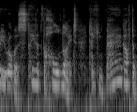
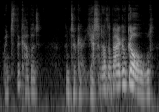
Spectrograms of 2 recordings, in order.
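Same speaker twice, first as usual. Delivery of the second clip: usual speaking voice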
